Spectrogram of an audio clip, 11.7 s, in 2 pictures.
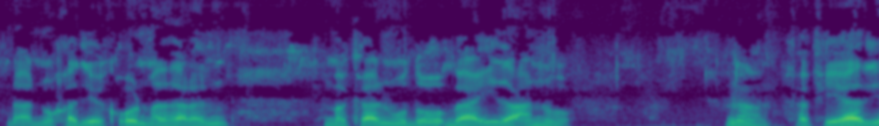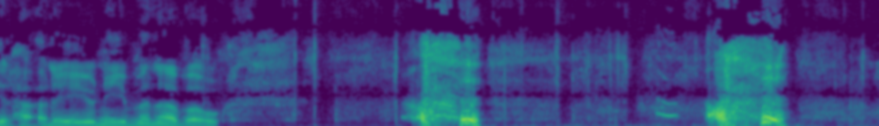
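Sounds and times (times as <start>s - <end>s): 
speech: 0.0s - 3.9s, 4.8s - 7.6s, 8.6s - 9.3s, 10.6s - 11.3s
person sneezing: 8.6s - 9.2s, 10.3s - 11.2s.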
